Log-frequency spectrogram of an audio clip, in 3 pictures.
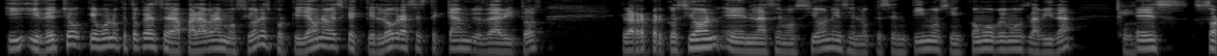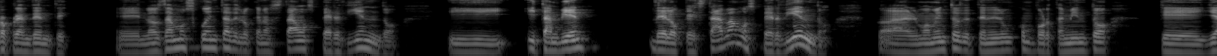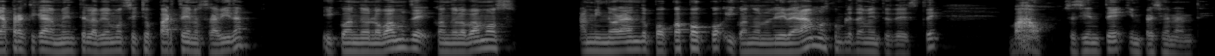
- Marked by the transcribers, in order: tapping
- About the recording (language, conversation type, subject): Spanish, unstructured, ¿Alguna vez cambiaste un hábito y te sorprendieron los resultados?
